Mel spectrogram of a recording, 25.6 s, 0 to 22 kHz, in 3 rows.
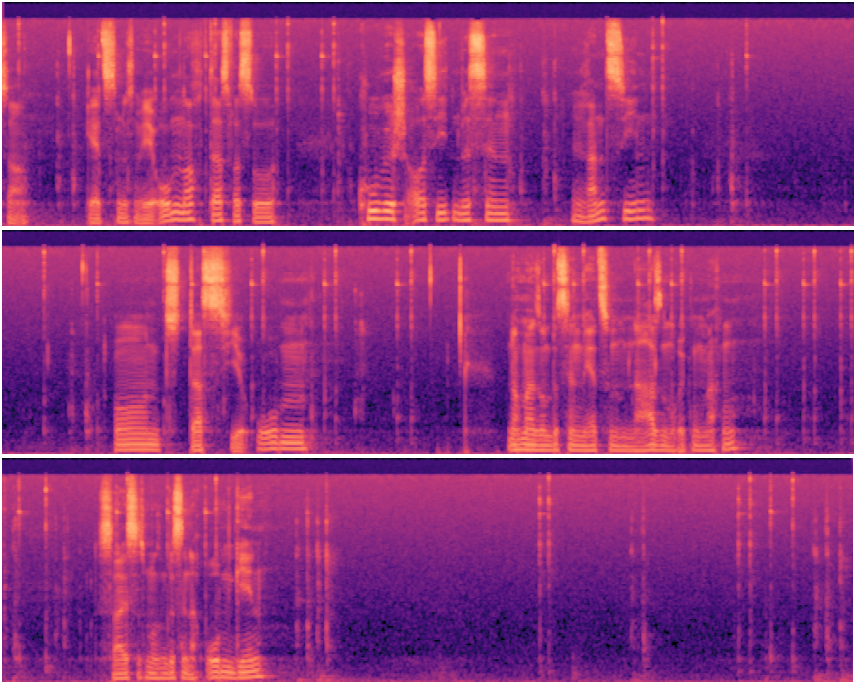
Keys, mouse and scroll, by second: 0.2-0.6 scroll up 3, 0.6 Tab, 1.0 right click, 1.6 shift+right click, 2.1 shift+right click, 2.8 shift+right click, 3.2 shift+right click, 3.7 scroll down 2, 4.8 g, 6.9-7.2 scroll down 1, 7.2 Tab, 7.5-9.0 middle drag, 9.0 scroll up 1, 9.3 Tab, 9.5 middle click, 10.5 right click, 11.1 shift+right click, 11.8 right click, 12.5 shift+right click, 14.0 shift+right click, 14.3 shift+right click, 14.9 shift+right click, 15.3 shift+right click, 16.2 shift+right click, 16.6 shift+right click, 17.0 shift+right click, 17.3 middle click, 18.2 shift+right click, 18.7 shift+right click, 19.1 shift+right click, 20.0 g, 23.4 s, 24.8 middle click, 25.2 s.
